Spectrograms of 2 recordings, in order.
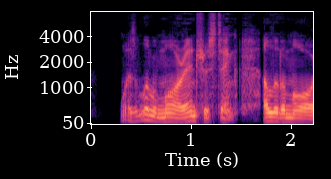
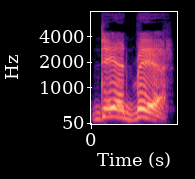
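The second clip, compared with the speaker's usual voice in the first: high, loud excited holler; 10 semitones higher, 7 dB louder than usual. A narrator's reading. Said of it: "he hollered".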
